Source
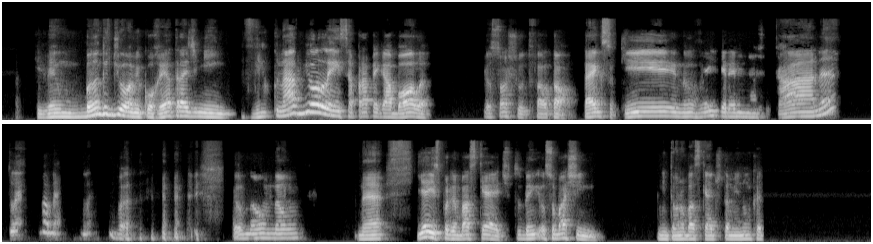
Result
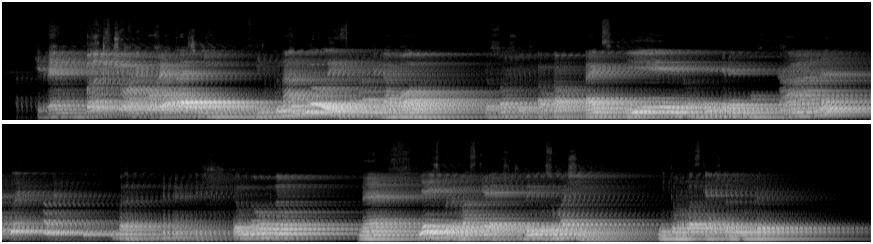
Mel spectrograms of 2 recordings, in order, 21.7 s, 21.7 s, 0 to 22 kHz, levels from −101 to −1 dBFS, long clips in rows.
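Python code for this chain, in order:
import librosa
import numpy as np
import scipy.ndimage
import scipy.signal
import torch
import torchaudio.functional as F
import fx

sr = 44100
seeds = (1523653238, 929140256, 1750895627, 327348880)

y = fx.fixed_phaser(x, sr, hz=490.0, stages=4)
y = fx.rev_spring(y, sr, rt60_s=2.4, pass_ms=(58,), chirp_ms=75, drr_db=-4.0)
y = fx.filter_sweep_bandpass(y, sr, from_hz=2100.0, to_hz=280.0, start_s=1.47, end_s=3.56, q=1.5)
y = F.gain(torch.from_numpy(y), -2.0).numpy()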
